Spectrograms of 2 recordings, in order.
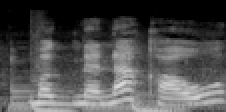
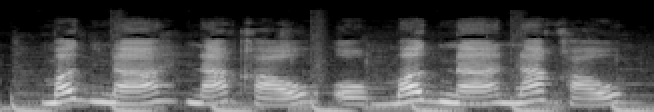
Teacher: Mapapansin natin ang pag-alis ng haba sa pantig at ito ay nagbabago ng kahulugan ng salita.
